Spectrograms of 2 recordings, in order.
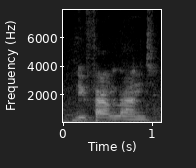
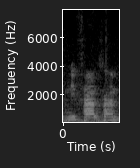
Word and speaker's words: Newfoundland: Like, the amount of times I've heard news reporters say Newfoundland, Newfoundland, Newfoundland, you know, they pronounce it all differently. But it is actually for Newfoundland.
